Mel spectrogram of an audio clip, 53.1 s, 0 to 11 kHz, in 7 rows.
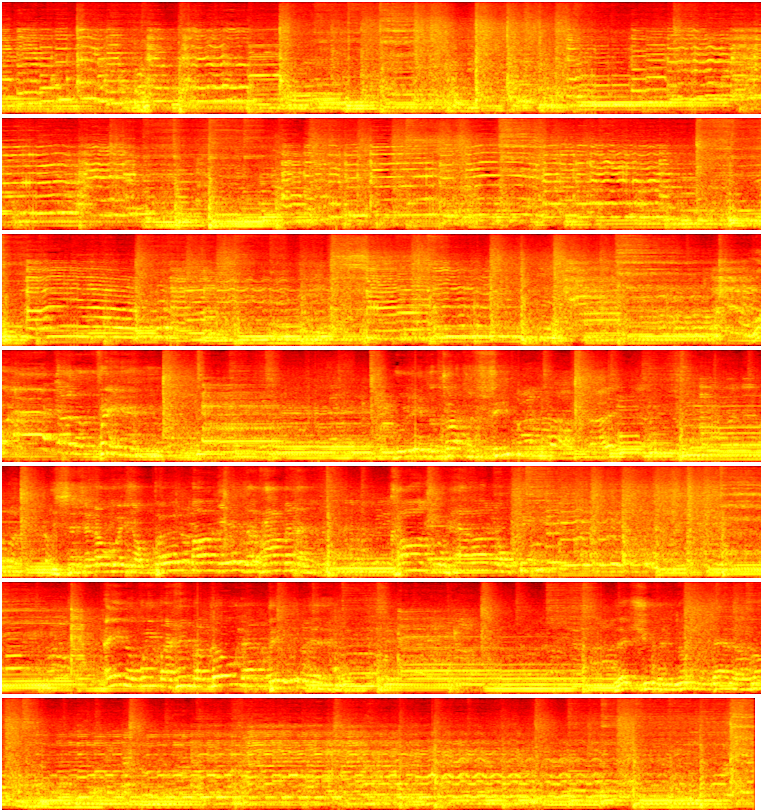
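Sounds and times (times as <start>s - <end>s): drum and cymbal hits: 0.0s - 31.3s, 32.6s - 39.9s, 40.5s - 53.0s
bass and drums: 0.0s - 53.0s
electric guitar notes: 0.0s - 53.0s
live blues band playing: 0.0s - 53.0s.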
